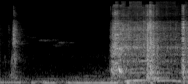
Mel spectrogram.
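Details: Kawasaki ZX motorcycle electric starter: brief whir and clicks, motor spinning freely without turning the engine; starter one-way clutch slipping, not engaging.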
